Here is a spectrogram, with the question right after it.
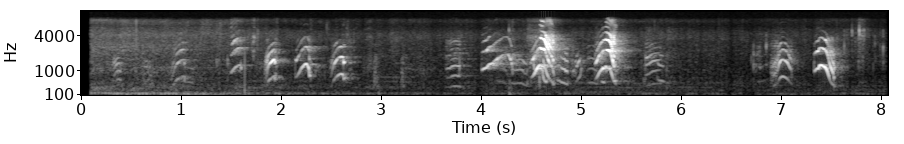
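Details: Puppies in a litter of nine begging their mother for milk: many short, arched, squeaky whimpers in quick irregular bursts, several overlapping, with a low hum underneath.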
